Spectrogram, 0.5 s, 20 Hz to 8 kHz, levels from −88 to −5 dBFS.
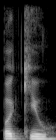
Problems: none marked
